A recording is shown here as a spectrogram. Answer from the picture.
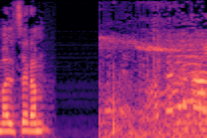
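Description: Outdoor crowd chatter and shouting at a thalappanthu ball game, with a couple of sharp smacks of the ball being struck by hand. Before that, half a second of male news narration ends in a brief silent cut.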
